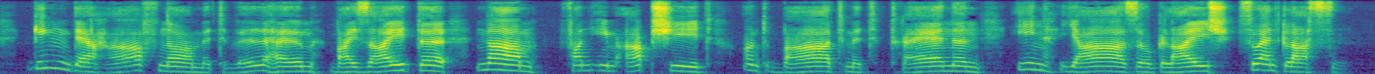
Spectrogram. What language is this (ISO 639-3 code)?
deu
